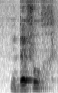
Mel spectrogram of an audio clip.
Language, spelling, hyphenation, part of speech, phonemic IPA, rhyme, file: Dutch, bevoegd, be‧voegd, adjective, /bəˈvuxt/, -uxt, Nl-bevoegd.ogg
- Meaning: 1. competent 2. qualified, authorised, having permission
